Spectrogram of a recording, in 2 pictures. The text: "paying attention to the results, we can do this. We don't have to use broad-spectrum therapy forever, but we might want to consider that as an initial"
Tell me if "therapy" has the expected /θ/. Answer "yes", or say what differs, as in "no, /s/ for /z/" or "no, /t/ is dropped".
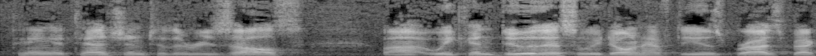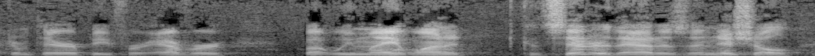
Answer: yes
